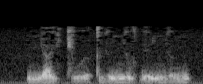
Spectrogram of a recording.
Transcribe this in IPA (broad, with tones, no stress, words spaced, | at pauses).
ɲa˨˩jcu˨˩˨ə̯ t̪i˨˩˦ə̯ɲə˨˩˨wɗe˨˩˦ ɲə˧˥ŋ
